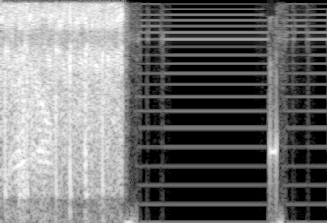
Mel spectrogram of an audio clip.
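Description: About a second of loud, band-limited radio static hiss with crackly pops on a radio transmission from station FHCLL cuts off abruptly into silence, followed a moment later by a short tonal blip of noise.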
